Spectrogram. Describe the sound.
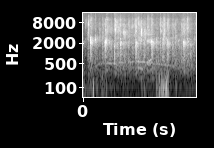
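An audience applauds to welcome a guest at a community centre, with scattered, uneven clapping from a modest group. A voice talks over the clapping.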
